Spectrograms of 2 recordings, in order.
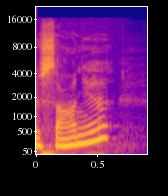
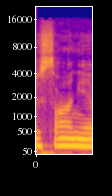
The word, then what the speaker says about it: Sonja: Follow me on all social media platforms at I Am Dr. Sonia. I Am Dr. Sonia, and my name's spelled with a J, by the way. So S-O-N-J-A.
